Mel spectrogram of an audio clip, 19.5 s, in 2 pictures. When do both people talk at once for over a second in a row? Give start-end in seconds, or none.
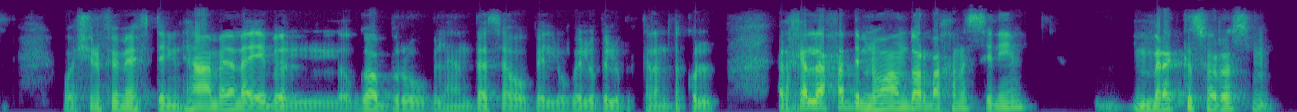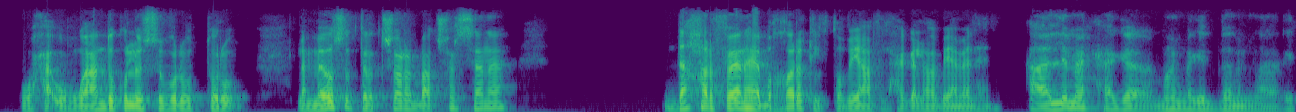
none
